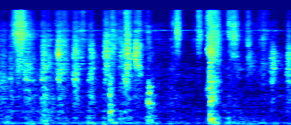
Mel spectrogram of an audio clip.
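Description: Pepper the dog pants in quick, uneven breaths close by, with small rustling movements between the huffs; the sound is faint and comes in short clustered bursts.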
